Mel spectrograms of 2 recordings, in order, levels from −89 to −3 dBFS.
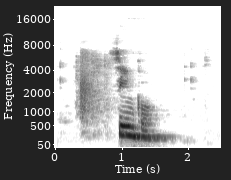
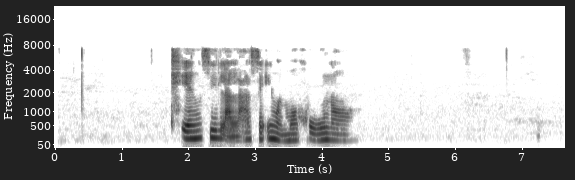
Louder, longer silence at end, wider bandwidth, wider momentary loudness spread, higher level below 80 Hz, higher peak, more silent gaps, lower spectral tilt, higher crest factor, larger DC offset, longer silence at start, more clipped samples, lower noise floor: about the same, -22 LUFS vs -24 LUFS; second, 0.8 s vs 3.2 s; about the same, 7.8 kHz vs 7.8 kHz; first, 22 LU vs 16 LU; about the same, -76 dBFS vs -72 dBFS; second, -6 dBFS vs -2 dBFS; neither; about the same, -5 dB/octave vs -4.5 dB/octave; second, 18 dB vs 24 dB; neither; second, 0.35 s vs 1.75 s; neither; second, -58 dBFS vs -75 dBFS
